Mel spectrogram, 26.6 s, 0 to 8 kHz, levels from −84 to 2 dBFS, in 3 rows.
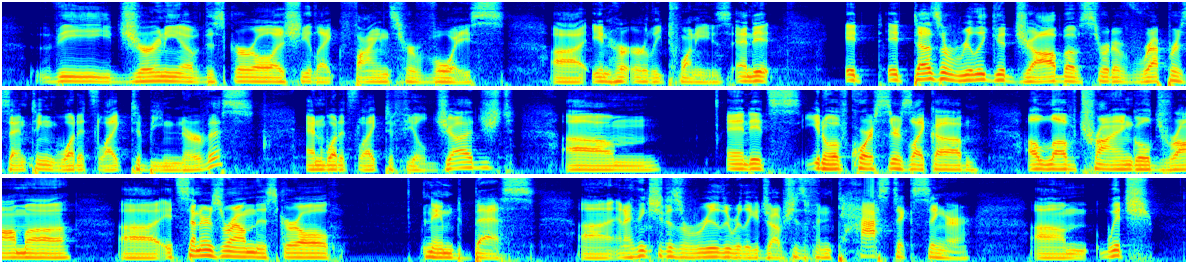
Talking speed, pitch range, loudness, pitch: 180 wpm, 100-120 Hz, -20 LUFS, 110 Hz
